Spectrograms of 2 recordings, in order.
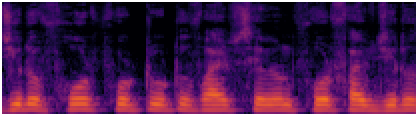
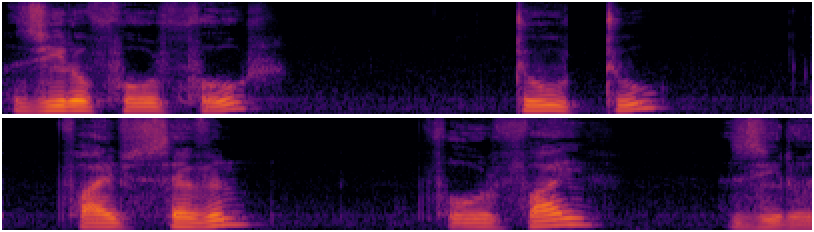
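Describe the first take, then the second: First: The digits are rushed together without pauses. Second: The digits are grouped in pairs with pauses. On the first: The speaker calls it wrong. "rather than be in a hurry, don't say that" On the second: The speaker calls it right. "best is speak it in pairs"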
